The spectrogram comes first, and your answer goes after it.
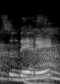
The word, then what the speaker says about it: Tsundere: Oh iya betul, Tsundere.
